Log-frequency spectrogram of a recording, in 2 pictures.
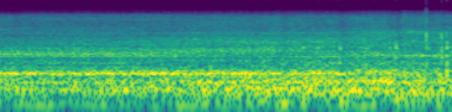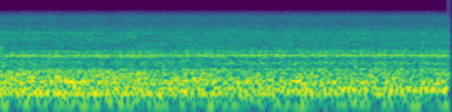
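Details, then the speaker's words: Heat pump with electric heat, top panel removed: heavy uneven rumble with a steady hum and rough churn; the blower fan wheel is damaged and cannot be removed without ripping the whole unit apart. "fan wheel is all jacked up and even if I had to replace a fan wheel I couldn't get it off there without ripping the whole thing apart"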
